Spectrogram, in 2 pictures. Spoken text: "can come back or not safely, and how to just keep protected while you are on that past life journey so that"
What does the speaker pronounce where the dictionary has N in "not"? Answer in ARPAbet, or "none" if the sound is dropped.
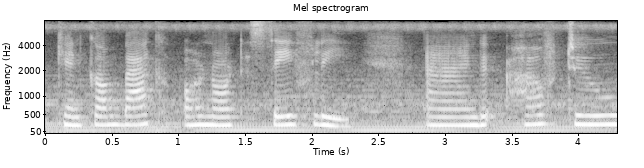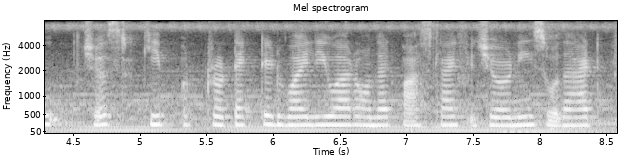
N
